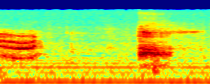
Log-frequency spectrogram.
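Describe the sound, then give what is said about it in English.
A cat named Purdy lets out two short meows, the first brief and the second a bit louder and drawn out, separated by about a second of quiet. “Purdy doesn't talk English, unfortunately. Yes, he does. He just goes, meow.”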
